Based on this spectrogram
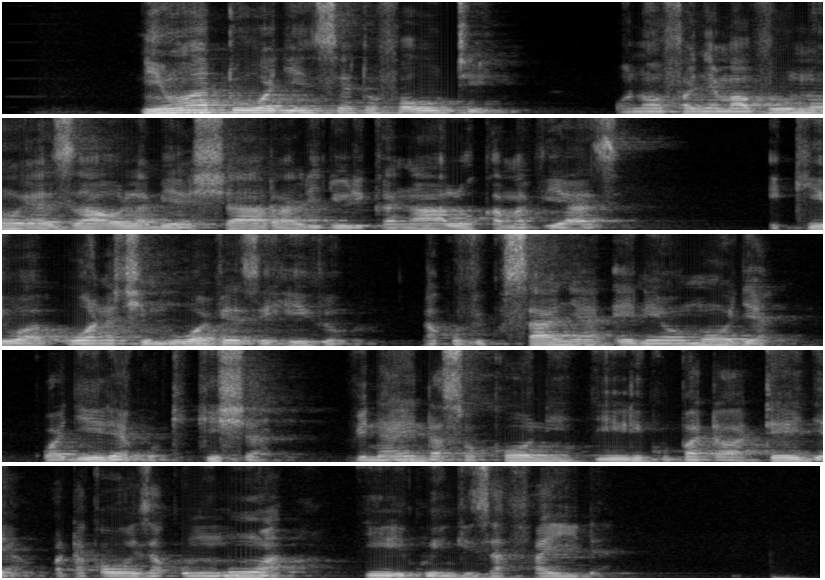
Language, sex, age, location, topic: Swahili, male, 25-35, Dar es Salaam, agriculture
